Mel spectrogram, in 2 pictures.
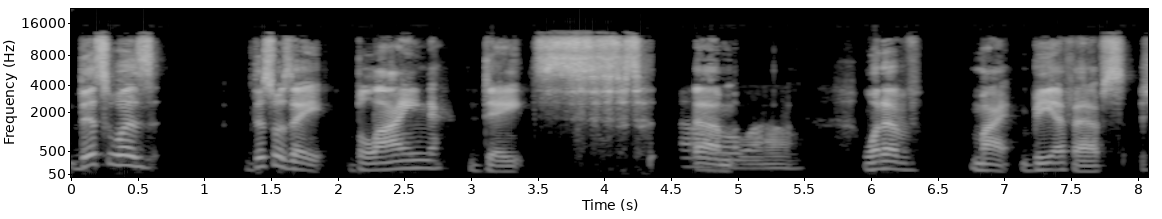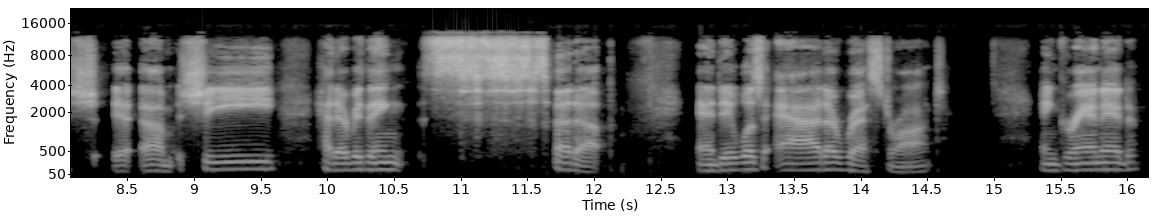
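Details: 48-year-old man who stutters, hosting a stuttering podcast; stuttering.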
